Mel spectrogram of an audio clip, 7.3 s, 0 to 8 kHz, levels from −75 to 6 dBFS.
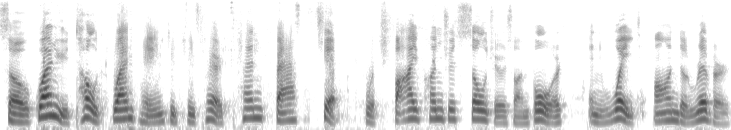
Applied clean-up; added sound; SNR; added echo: neural separator model SepFormer DNS4.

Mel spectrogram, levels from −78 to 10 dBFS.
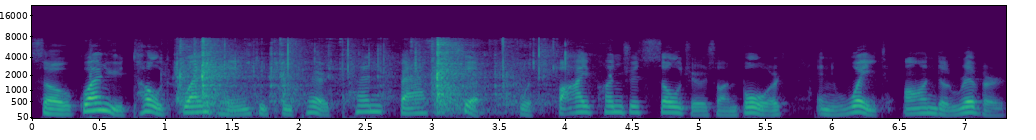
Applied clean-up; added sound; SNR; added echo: none; Door; 2 dB; none.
